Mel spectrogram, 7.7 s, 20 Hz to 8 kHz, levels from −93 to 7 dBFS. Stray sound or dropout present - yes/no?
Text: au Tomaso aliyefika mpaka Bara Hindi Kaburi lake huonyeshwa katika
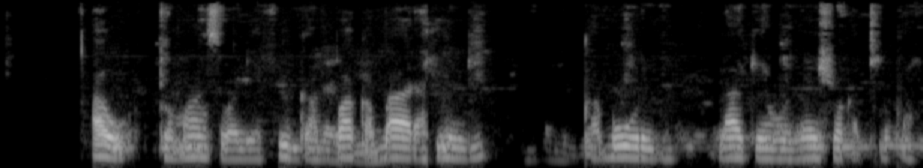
no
